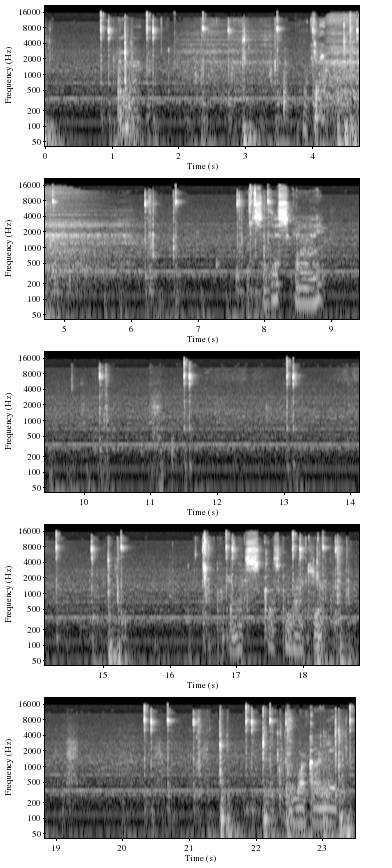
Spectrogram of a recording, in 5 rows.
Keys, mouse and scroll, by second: 0.0 s, 1.2 Tab, 2.2 drag, 2.5 middle click, 2.6 click, 3.1 a, 3.9-4.9 middle drag, 4.5 ctrl+s, 8.2-8.5 middle drag, 8.7-9.8 middle drag, 14.3-15.3 drag, 15.2 a, 15.3 middle drag, 15.5-15.9 drag, 15.9-16.4 middle drag, 18.2-18.5 middle drag, 18.8-20.3 middle drag, 20.3 click, 20.7 middle click, 21.5 Tab, 23.3 ctrl+r.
